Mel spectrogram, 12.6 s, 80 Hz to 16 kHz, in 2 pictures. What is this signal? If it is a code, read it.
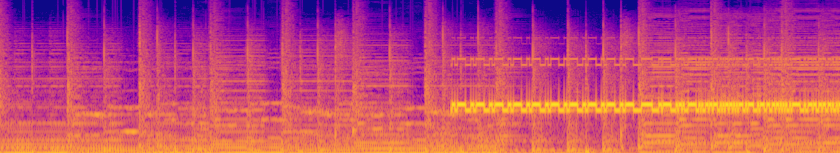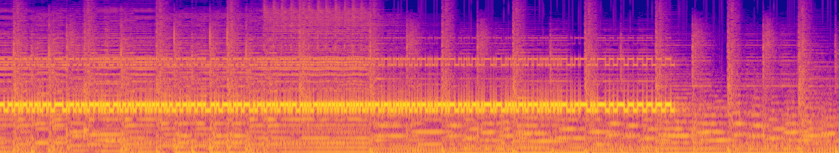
NAVTEX (SITOR-B), 100 baud, 170 Hz shift, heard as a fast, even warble, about 1180 Hz centre. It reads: DURANT NOU ANYS FOU LA PRESIDENTA DE LA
